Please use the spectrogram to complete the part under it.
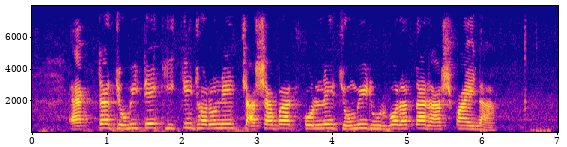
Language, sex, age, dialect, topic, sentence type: Bengali, female, 60-100, Northern/Varendri, agriculture, question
